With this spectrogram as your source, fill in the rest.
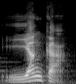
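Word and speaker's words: Juncker: Joe it's not pronounced junk J Claud junker it's junker with the J becomes a y kind of like Julio Julio Julio okay jeanclaude Yanka like Yan Yankovic maybe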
